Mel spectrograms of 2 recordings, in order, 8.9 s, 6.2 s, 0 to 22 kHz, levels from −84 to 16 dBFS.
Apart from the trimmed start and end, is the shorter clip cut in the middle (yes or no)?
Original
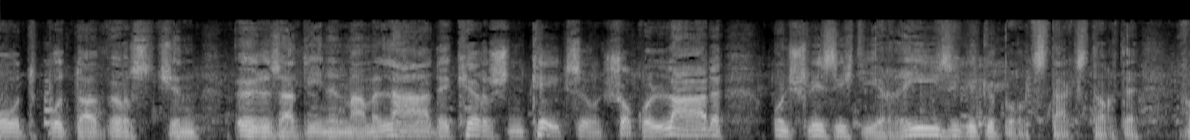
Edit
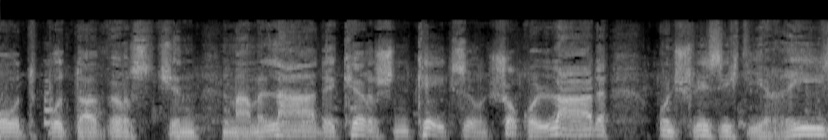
yes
